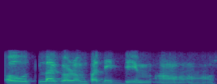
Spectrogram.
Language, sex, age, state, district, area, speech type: Assamese, female, 18-30, Assam, Nalbari, rural, conversation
